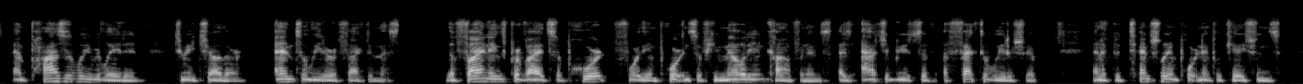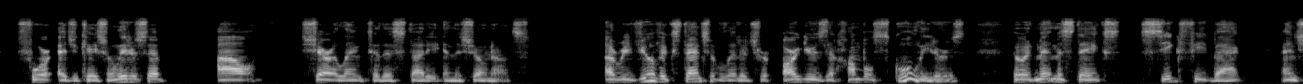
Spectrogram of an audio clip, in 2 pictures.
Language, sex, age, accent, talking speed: English, male, 40-59, American, 140 wpm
